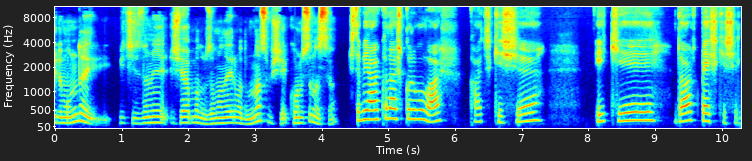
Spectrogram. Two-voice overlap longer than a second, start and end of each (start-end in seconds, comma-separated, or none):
none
